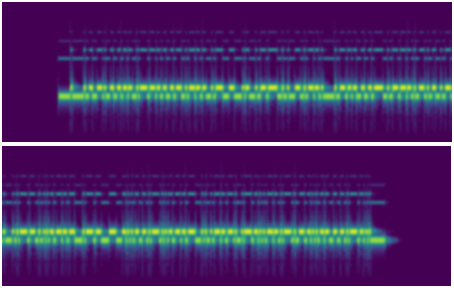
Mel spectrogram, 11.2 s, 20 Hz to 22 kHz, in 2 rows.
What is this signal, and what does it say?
TTY/TDD text telephone tones (45.45 baud Baudot), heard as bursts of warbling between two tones, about 400 Hz shift, 1600 Hz centre. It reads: WHILE IN COMBAT, ALITA AWAKENS MEMORIES OF HER EARLIER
